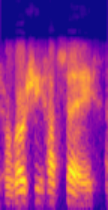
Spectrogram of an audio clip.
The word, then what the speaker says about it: Hiroshi Hase: 28 years ago today, here, 1988 in Sendai, Japan, the late Owen Hart defeated Hiroshi Hase.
